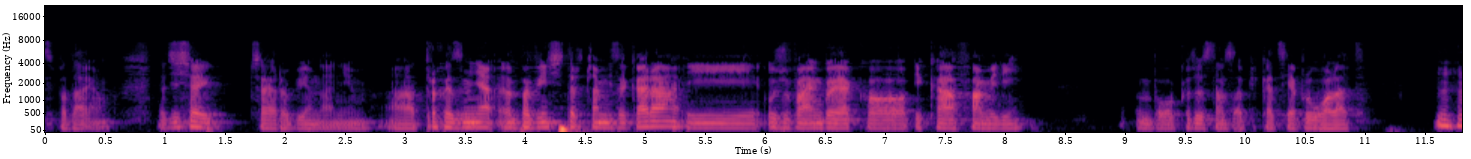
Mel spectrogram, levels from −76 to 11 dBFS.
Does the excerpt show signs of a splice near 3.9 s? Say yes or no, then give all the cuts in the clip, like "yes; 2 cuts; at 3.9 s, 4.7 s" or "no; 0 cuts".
no; 0 cuts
